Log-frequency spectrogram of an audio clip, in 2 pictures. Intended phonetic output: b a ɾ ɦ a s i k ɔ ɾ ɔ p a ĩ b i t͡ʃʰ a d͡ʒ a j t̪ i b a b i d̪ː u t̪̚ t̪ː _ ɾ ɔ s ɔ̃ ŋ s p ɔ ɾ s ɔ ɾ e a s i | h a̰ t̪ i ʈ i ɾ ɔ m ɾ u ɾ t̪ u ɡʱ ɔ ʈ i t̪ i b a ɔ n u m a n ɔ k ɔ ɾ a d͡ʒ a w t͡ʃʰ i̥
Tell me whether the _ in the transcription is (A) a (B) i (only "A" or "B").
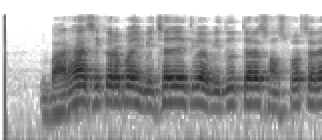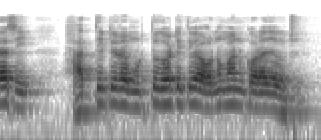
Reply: A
